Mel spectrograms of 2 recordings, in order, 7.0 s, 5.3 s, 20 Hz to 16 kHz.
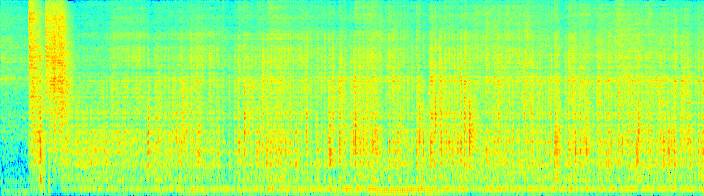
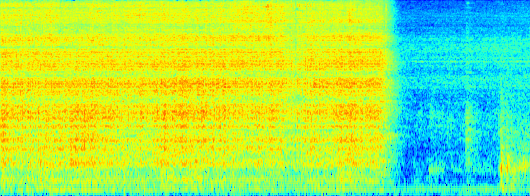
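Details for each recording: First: MIG spray transfer on 90/10 gas at 375 wire feed and 31.9 V: a smooth, steady, eerily quiet hiss for about eight seconds with no short-circuit crackle and much less spatter, a normal spray arc. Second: MIG welder in short-circuit transfer at 240 in/min wire feed and 18.8 volts: a steady hissing crackle like frying bacon for about four seconds, then it stops dead.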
